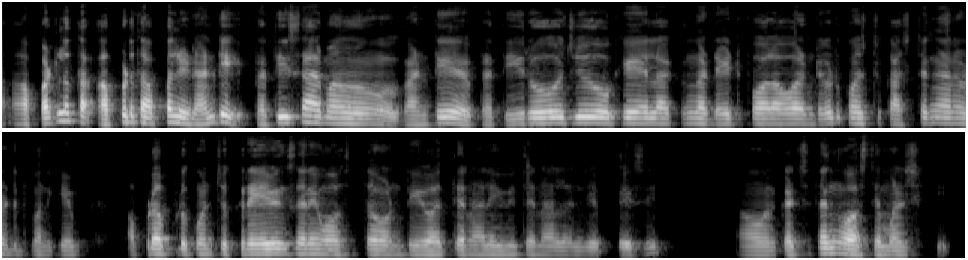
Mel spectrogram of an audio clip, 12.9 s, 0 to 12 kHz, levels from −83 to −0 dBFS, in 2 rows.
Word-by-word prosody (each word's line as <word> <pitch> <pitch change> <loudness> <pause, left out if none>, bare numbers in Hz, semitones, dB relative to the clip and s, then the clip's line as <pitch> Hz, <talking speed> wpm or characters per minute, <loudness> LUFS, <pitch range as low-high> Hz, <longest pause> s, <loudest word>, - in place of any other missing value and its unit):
అప్పట్లో 145 +11 +4
త - - +10
అప్పుడు 185 +7 +2
తప్పలే. 155 +2 +5
అంటే 160 - +4 0.2
ప్రతిసారి 325 - +3
మనం 145 -1 +3 0.4
అంటే 125 +6 -3 0.2
ప్రతిరోజూ 145 +8 +2
ఒకే 150 0 +1 0.2
రకంగా 140 0 -3
డైట్ 135 0 -5
ఫాలో 135 0 +2
అవ్వాలంటే 135 -1 -1
కూడా 150 +1 -6
కొంచెం 145 0 -3
కష్టంగానే 150 +4 -5
ఉంటది 120 -4 -16
మనకి. 115 +1 -14 0.4
అప్పుడప్పుడు 135 0 0
కొంచెం 130 -1 -7
క్రేవింగ్స్ 135 +1 +2
అనేవి 135 -2 -2
వస్తూ 125 +1 -10
ఉంటాయి. 120 0 -10
అవి 115 0 -6
తినాలి, 120 -1 -6
ఇవి 115 -1 -12
తినాలి 115 -1 -11
అని 105 0 -16
చెప్పేసి 105 -1 -12 0.6
అవును. 115 -1 -8
ఖచ్చితంగా 135 +6 -2
వస్తాయి 115 -2 -6
మనిషికి. 110 0 -12
135 Hz, 165 wpm, -23 LUFS, 115-145 Hz, 0.6 s, త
